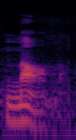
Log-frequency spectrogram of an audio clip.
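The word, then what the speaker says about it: Ma'am: You can go on the website, that it has to be Mum. That's the correct pronunciation.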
